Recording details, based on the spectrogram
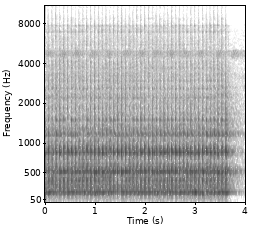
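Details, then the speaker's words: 1975 Chevrolet C20 3/4-ton squarebody, not run in nine years: a small inline electric fuel pump powered by a 12 V tool battery clicks rapidly, about three times a second, over a steady hum but isn't drawing fuel; such pumps push rather than pull. "all right up not sound like she's uh picking up much these pumps they're they're meant to push not"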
